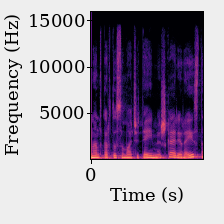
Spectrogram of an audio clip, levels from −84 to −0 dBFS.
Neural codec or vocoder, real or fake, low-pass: none; real; 14.4 kHz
